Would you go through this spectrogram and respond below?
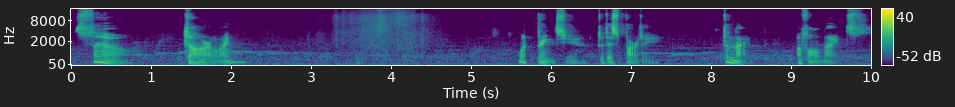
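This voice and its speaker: Male actor as flirty charming stranger, very low voice, slow teasing delivery, playful, coy, romantic audio roleplay. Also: sing-song, vocal fry, a little mellow, faint music behind, exaggerated voice. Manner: teasing, coy, unhurried, murmuring endearments. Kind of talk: romantic audio roleplay, one-sided dialogue addressed to the listener.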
